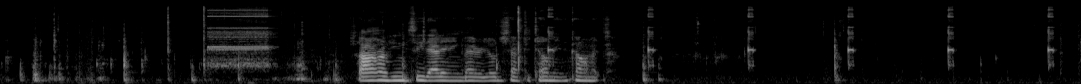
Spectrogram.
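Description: Buttons on a small device click as they are pressed.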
